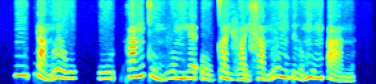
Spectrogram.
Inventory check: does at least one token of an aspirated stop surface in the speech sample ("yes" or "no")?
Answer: no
